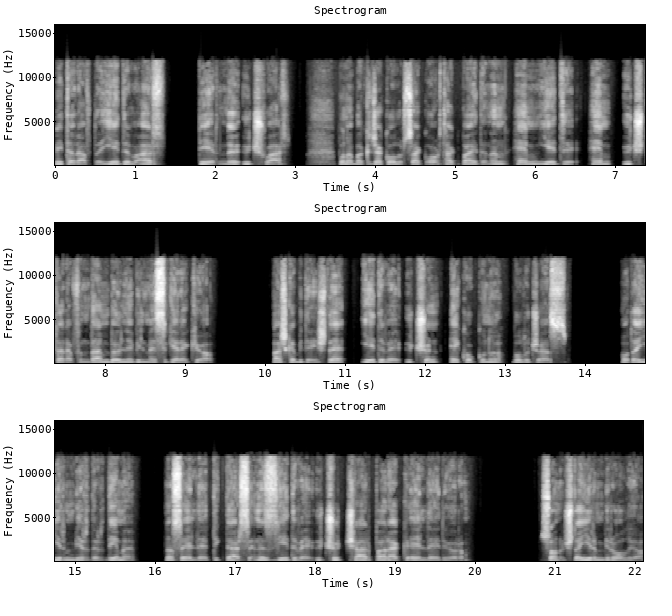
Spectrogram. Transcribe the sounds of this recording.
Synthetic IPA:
bit̪ʰaɾa̰ft̪ʰa̰je̞d̪iva̰ɾ̥ | d̪̥ije̞ɾḭnd̪ɛʔyt͡ʃva̰ɾ̥ | b̥unabakɯd͡ʒako̞lˠṵɾsako̞̰ɾt̪ʰak̚pʰajd̪a̰nɯnhæmje̞d̪ihæmyt͡ʃt̪ʰaɾʔa̰fɯnd̪anbø̞lʲyne̞bilʲmesiɟe̞ɾɛcʰijo̞̰ | b̥aʃkʰabid̪e̞jḭʃt̪ɛ | je̞d̪ivɛ̰ʔyt͡ʃʰynɛkʰo̞kʰunubulˠud͡ʒa̰z̥ | o̞d̪ajiɾmibiɾd̪ḭɾd̪imɪ̰ | nasɯlɛlʲdʲːɛɛt̪ʰːiclʲæ̰ɾsḛnizje̞d̪ivɛ̰ʔyt͡ʃʰyt͡ʃʰaɾpʰaɾakʰɛlʲːɛḛd̪ḭjo̞̰ɾṵm | so̞̰nṵt͡ʃt̪ʰajiɾmibiɾo̞̰lˠṵjo̞̰

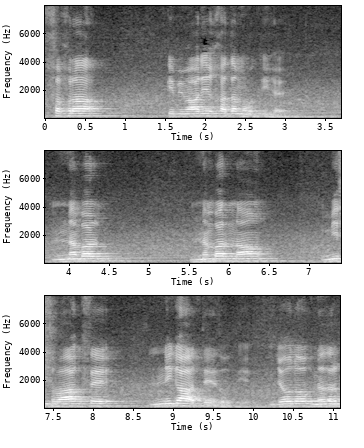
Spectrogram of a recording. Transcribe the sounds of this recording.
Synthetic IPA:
səpʰɾa | kibiːmaːɾixət̪əmɦoːt̪iɦɛ̰ː | bəɾ | nə̃mbəɾnɔː | mɪsʋaːɡse | nɪɡaːɦt̪eːzɦo̰ːt̪ḭɦɛ̰ː | d͡ʒoːloːɡnɐzəɾ

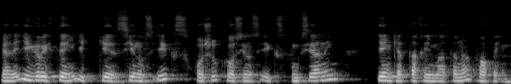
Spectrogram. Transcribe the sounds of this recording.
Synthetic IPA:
janɪɪɡʲɾɪkʲt̪ʰeŋɪkʲʰːɪsinʊsiksqʰoʃʊkʰosinʊsiksfuŋk̪̚sijanɪŋ | e̞ŋkʲʰat̪ʰːaqʰɨjmat̪ʰɪnɪt̪ʰɒpɪŋ

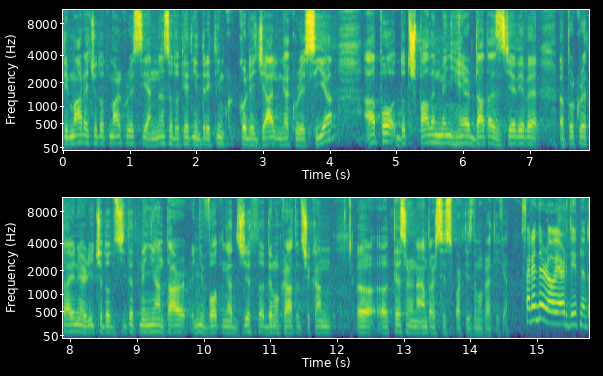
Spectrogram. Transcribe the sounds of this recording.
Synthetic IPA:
d̪imarɛcəd̪ɔt̪əmarkɾyɛsianəsɛd̪ɔt̪əɛt̪ɲəd̪ɾɛjt̪imkɔlɛɟialŋɡakɾyɛsia | a̰pɔd̪ɔt̪ə̥ʃpalˠɛnmɛɲəɦɛɾd̪at̪aɛzɟɛðjɛvɛ | pəɾkɾyɛt̪aɾinɛɾicəd̪ɔt̪əzɟiðɛt̪mɛɲəant̪aɾɲəvɔt̪ŋɡat̪əd͡ʑiθd̪ɛmɔkɾat̪ɛt̪̚t͡ɕəkan | t̪ɛsəɾɛnɛant̪aɾsisə̥paɾt̪isd̪ɛmɔkɾat̪ikɛ̰t̪əfalɛnd̪ɛɾɔjaɾd̪it̪nəd̪

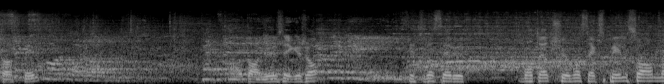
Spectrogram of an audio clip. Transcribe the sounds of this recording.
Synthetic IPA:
ɑʂpɪl | d̪ɑːjʉɾsɪkːəʈʂɔn | sɪt̪ːəɾɔseːɾʉːt̪muːt̪ːəɛt̪ʂʉːkɔmɑsɛkspɪlsɔm

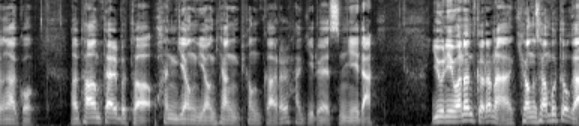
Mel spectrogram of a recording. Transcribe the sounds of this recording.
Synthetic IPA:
ʌŋɦaɡo̰ | taɯmt͈aɭbutʰʌ̰ɸwanɡjʌŋjʌŋɦjaŋpʰjʌŋk͈aɾɯɭhaɡiɾoɦe̞s͈ɯmɲida̰ | juɲiwanɯnkɯɾʌna̰kjʌŋs̬ʰaŋbutʰoɡa

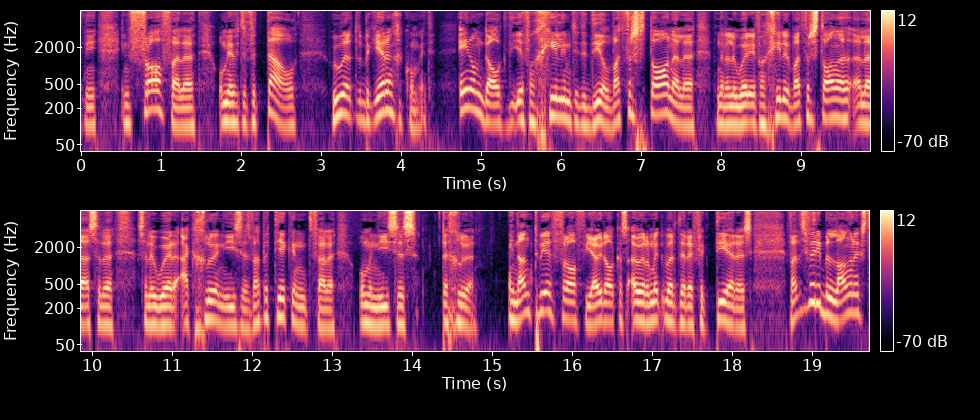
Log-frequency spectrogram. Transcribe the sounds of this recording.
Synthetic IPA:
tniɛnfrɑːfəɦələʔɔmjəwtəfərtælˠ | ɦuɦələtɔt̚bək̬iəɾəŋχəkɔmɦɛ̰t | ɛnɔmdɐlˠkdiefɐnχiəlimɛtjəwtədiəlˠvɐtfərstɑːnɦələvɐnəɾɦələɦuəɾəfɐnχiəliɔvɐtfərstɑːnə̰ləɐsɦələɐsɦələɦuəɾæ̰kχluəənjiːsəsvɐt̚bətiəkənətfərɦələʔɔmənjiːsəs | təχluə | ɛndɐntwiəfrɑːfəjœwdɐlˠkɐsœwəɾɔmnɛtuərtəɾɛflɛk̚tiəɾəsvɐtəsfədibəlɐŋrəkst

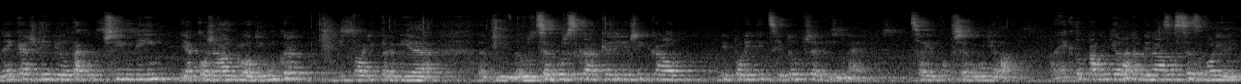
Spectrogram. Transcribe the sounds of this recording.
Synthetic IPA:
nɛkaʒdiːbɪlt̪akʔupr̝̥iːmniːjako̞ʒaːnɡlod̪juŋkr̩ | biːzvaliːpɾɛmɪjɛɾ | lut͡sɛburskakɛɾiːmriːkal | mɪpo̞lɪt̪ɪt͡sɪdobr̝ɛviːmɛ | t͡so̞jɛpot̪r̥ɛbuwɟɛlat̪̚ | ʔalɛjakt̪o̞pakuɟɛlat̪abɪnaːzzasɛzvo̞lɪlɪ

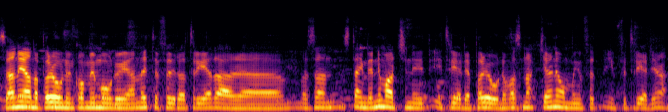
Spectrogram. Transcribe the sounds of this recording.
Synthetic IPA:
sɛnːɪɛnd̪ɾapʰæɾɪjuːd̪ənkʰɔmːɪmuːd̪ʊjɛnliːt̪əfyːɾaɔt̪ʰɾeːd̪æɾmɛnsɛnst̪ɛŋd̪ənɪmat̪ʂənɪɪt̪ʰɾeːd̪jəpʰæɾɪuːd̪ənvasnakːad̪ənɪɔmːɪnfœɪnfœːʈʰɾeːd̪jəə

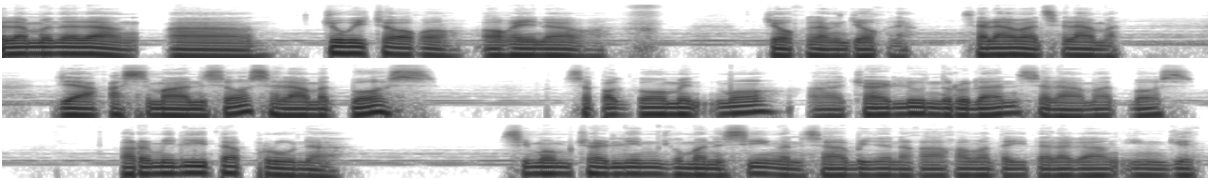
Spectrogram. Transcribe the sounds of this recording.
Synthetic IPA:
sɐlaːmɐt̪nɐlaŋʔaː | t͡ʃuwit͡ʃoɐko̞ʔo̞ːkɛjnɐɐko̞ | d͡ʒoklɐŋd͡ʒoklaŋ | sɐlaːmɐt̪sɐlaːmɐt̪̚ | d͡ʒaːkɐsmanso̞sɐlaːmɐt̪̚bo̞sː | ɐpɐɡ̚ko̞ːmɛnt̪̚mo̞at͡ʃaɹlunɾʊlansɐlaːmɐt̪̚bo̞s | kɐɾmɪliːt̪ɐpɾuːnɐ | sɪmamt͡ʃɐɹlinɡʊmɐnsiŋɐnsaːbɪɲanɐkaːkɐmɐt̪ajt̪ɐlɐɡaɐŋʔɪŋɡɪt̪̚

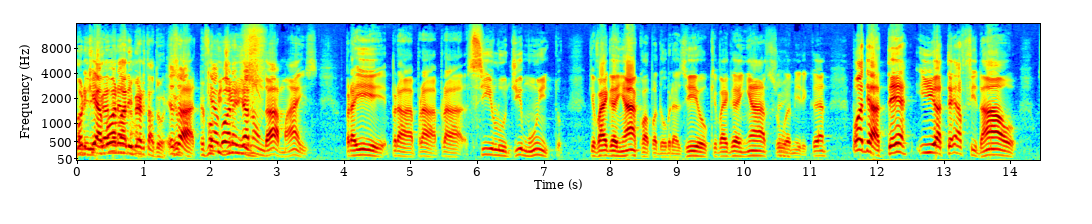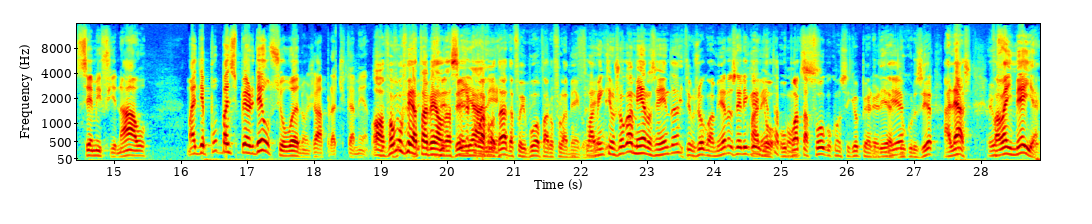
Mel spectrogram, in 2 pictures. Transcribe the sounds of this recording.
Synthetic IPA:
poɾkeaɡɔɾɾɐalibeɾt̪ad̪oɾezat̪ʊ̥ewvoaɡɡɔɾɐʒanɐ̃w̃d̪amajs | pɾɐipɾɐpɾɐpɾɐ̰sɪːlud͡ʒiɾmũj̃t̪ʊ̥ | kɪvajɡɐ̃ɲaɐkɔpɐd̪ʊbɾa̰ziwkɪvajɡɐ̃ɲasuameɾḭkɐ̃nɐ | pɔd̪ɪat̪ɛ | iɾat̪ɛɐfinaw | sẽmifinaw | mʔɐzd̪epomɐspeɾd̪ewʊsewɐ̃nʊʒapɾa̰t͡ʃi̥ka̰mḛ̃nt̪ɔvɐ̃mʊveɾɐt̪abɛlɐd̪ɐsveʒɐ̃iam̃ɐod̪ad̪ɐfojboɐpaɾɐʊflamḛ̃ŋɡʊflamẽɡʊt̪ẽj̃ʒoɡʊamẽnʊzaĩnd̪ɐt̪ẽj̃ũʒoɡʊamẽnʊzelɪɡɐ̃ɲot̪ʊbɔt̪afoɡʊkõsɪɡiwpeɾd̪eɾʊkɾuzeɾʊa̰lias | falaẽmejɐ̰

